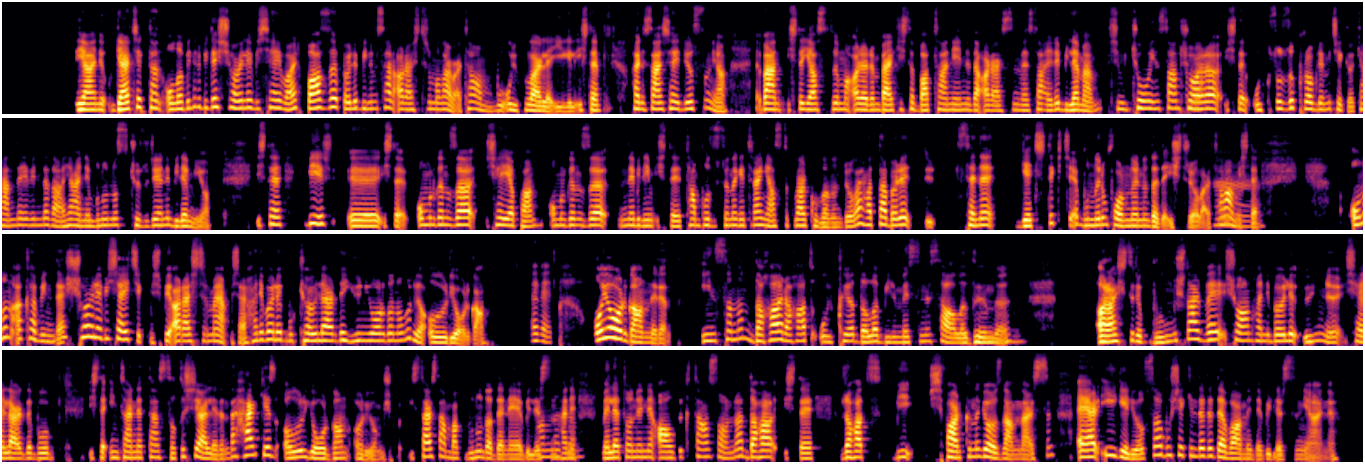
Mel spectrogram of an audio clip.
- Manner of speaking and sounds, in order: other noise; other background noise; tapping
- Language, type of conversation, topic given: Turkish, advice, Seyahatte veya farklı bir ortamda uyku düzenimi nasıl koruyabilirim?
